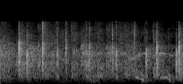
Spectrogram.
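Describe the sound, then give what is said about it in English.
A small audience applauds the panel guests as they are introduced, with scattered, irregular claps close together at moderate volume, and a faint voice murmuring underneath for the couple of seconds it lasts. “You are allowed to applaud these folks.”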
